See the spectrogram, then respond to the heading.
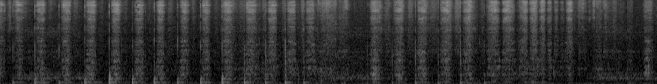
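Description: A colored pencil scratches repeated strokes across a flat sheet of white drawing paper to shade a circle. Quick, somewhat irregular scratchy strokes are heard, sharp and distinct at first, then blending into a steadier, softer rubbing. Each stroke has a dull low body and a faint bright hiss.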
